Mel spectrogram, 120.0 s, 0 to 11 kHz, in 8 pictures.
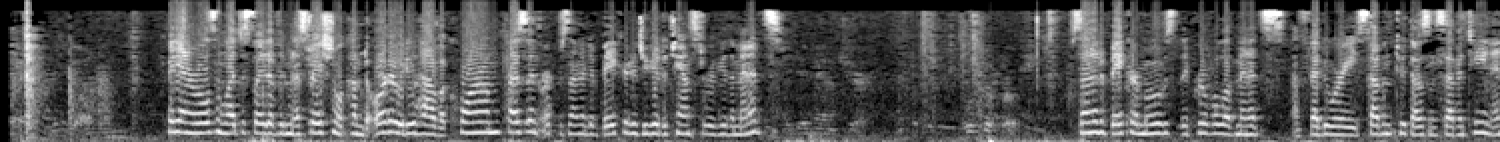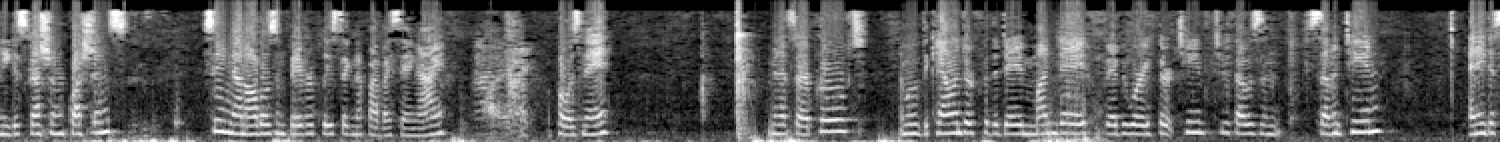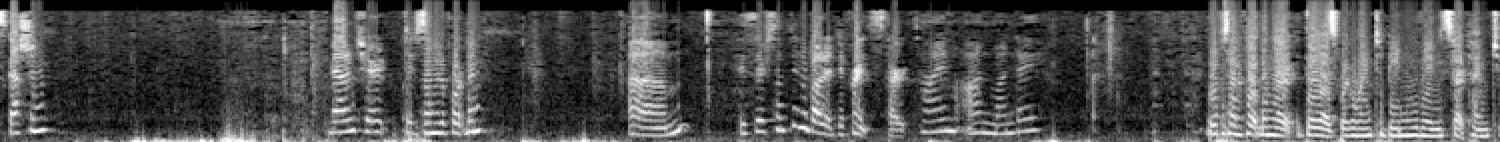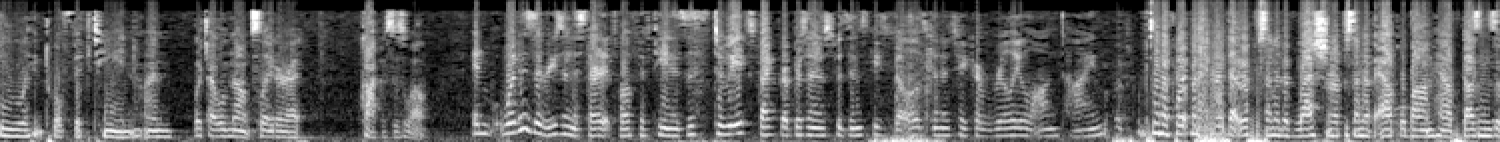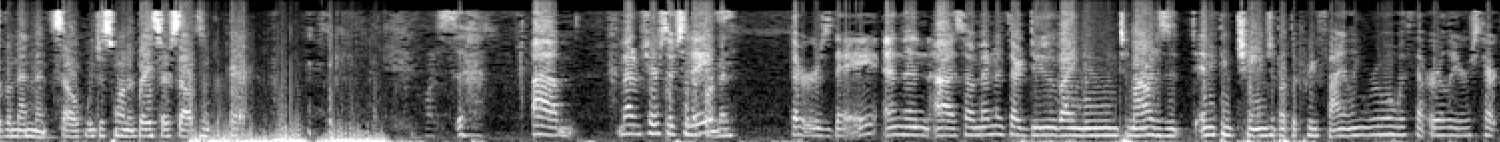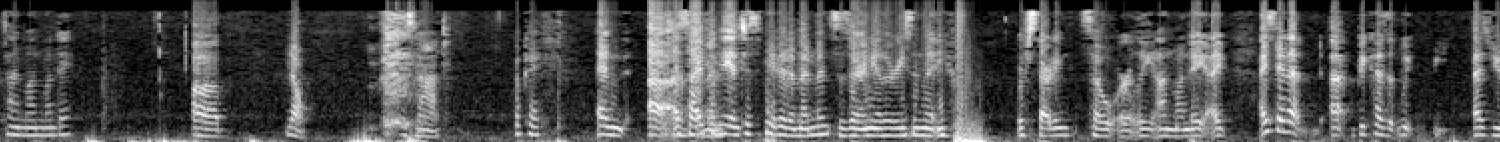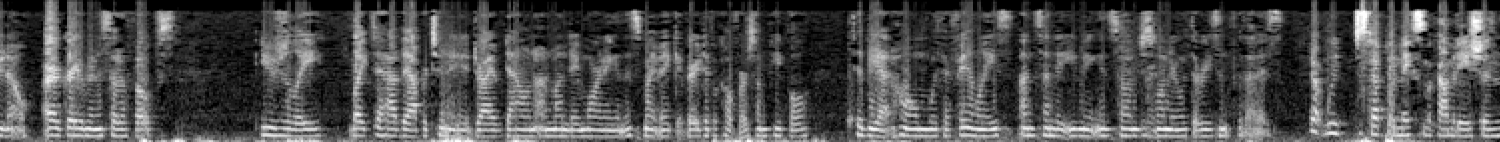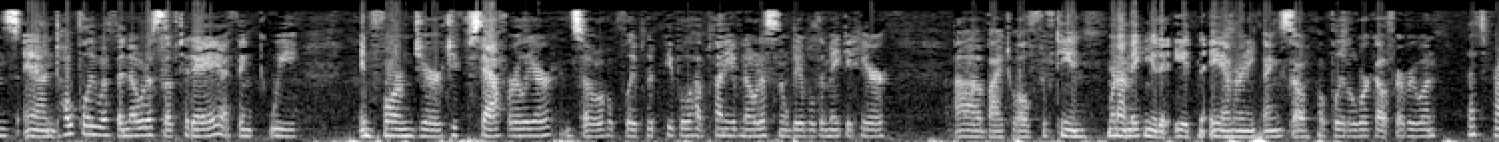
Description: Representative Peppin, Chair of the Rules and Legislative Administration Committee, called the meeting to order at 10:08 A.M. on February 9, 2017, in the Basement Hearing Room of the State Office Building.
